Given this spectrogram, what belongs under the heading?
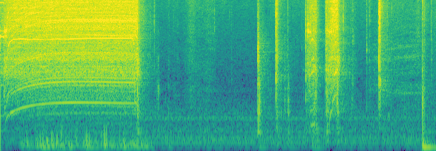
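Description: A power drill whines as it drives a screw into a pre-drilled hole while building a custom side-by-side rig, one long loud run that stops, followed by several short clicks and bursts of handling noise.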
